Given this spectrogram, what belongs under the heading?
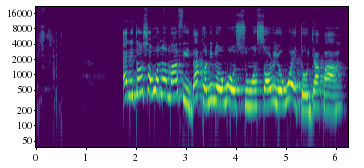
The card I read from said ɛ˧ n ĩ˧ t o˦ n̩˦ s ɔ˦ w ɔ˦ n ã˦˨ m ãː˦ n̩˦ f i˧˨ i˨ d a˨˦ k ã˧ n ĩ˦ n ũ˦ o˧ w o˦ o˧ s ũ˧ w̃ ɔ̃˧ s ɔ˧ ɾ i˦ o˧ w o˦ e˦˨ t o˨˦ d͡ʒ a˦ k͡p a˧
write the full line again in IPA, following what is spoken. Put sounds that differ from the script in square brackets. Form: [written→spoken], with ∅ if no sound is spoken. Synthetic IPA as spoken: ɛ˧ n ĩ˧ t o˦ n̩˦ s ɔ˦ w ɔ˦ n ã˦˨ m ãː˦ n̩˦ f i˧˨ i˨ d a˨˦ k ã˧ n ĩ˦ n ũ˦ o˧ w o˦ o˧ s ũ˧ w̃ ɔ̃˧ s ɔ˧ ɾ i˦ o˧ w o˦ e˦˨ t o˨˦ d͡ʒ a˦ k͡p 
